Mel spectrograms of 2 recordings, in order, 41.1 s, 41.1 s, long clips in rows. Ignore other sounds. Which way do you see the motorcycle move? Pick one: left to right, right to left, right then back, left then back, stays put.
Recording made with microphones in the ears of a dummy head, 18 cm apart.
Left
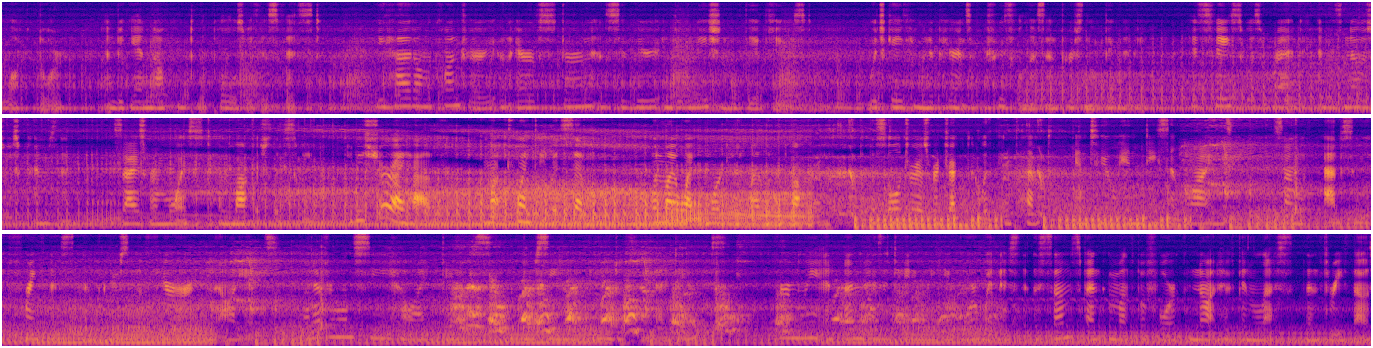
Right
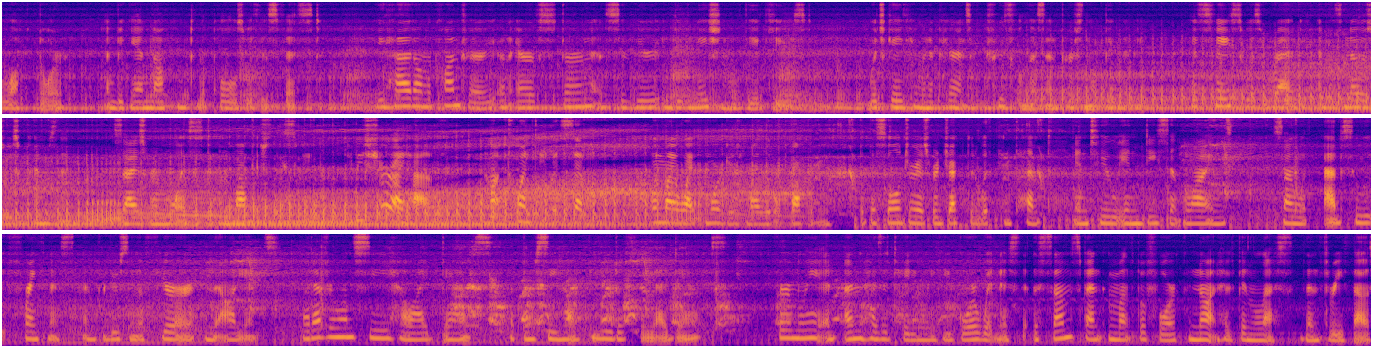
right to left.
